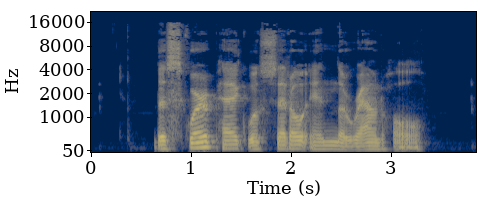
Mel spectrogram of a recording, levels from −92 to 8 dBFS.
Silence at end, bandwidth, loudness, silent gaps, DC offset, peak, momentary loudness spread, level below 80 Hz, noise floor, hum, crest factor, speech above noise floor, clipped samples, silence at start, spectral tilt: 0.55 s; 16 kHz; -21 LUFS; none; under 0.1%; -2 dBFS; 9 LU; -60 dBFS; -64 dBFS; none; 18 dB; 44 dB; under 0.1%; 0.65 s; -4.5 dB/octave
